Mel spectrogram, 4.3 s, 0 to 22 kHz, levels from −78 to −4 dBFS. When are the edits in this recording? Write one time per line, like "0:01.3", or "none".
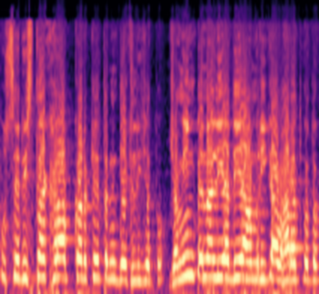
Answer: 0:02.1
